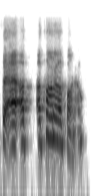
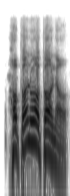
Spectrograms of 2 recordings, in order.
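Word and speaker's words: Ho'oponopono (Hoʻoponopono): I think it's time to play Hoppin'Oppin'Ol. Did I say it right? – That was the best. Ho'oponopono. – Ho'oponopono.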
